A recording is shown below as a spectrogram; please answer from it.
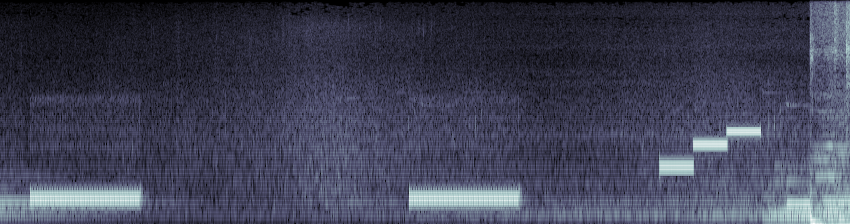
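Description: Telephone tones in the background music: a steady ringback-like tone sounds twice, about a second each with a gap of under three seconds, then three short beeps step up in pitch near the end, like the telephone special information tone before a 'number not in service' message.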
